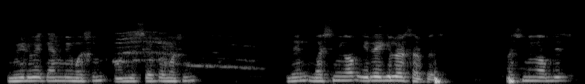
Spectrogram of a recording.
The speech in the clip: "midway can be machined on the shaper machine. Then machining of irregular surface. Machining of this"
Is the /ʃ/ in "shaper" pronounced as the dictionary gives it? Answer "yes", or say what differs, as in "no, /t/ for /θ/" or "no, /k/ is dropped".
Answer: no, /s/ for /ʃ/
